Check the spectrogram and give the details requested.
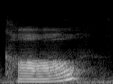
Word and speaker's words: call: they're the same so no call has the dark L and the a vowel call um and cow ow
